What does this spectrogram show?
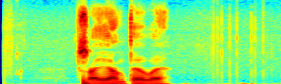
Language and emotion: Russian, neutral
